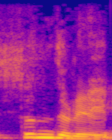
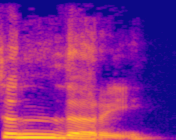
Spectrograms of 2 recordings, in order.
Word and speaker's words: Sundari: But we would pronounce it sunduri.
